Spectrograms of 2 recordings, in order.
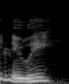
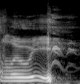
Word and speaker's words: Louis: If we were in France, maybe Louis, but... – I'll just say Louis. – This is Arkansas. – Yeah. He was... – We pronounce our S's here in Arkansas. It's Louis.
